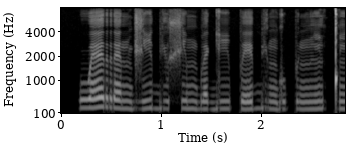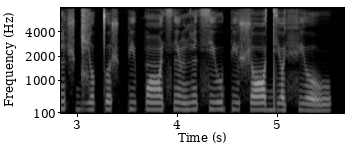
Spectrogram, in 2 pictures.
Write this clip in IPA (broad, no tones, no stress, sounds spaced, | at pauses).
w ɛ r ɛ n d͡ʒ i bʲ u ʃ i m b ɛ ɡ i p e bʲ o ŋ ɡ u p ɪ ŋ ĩ ǃ ĩ ʃ d͡ʑ o t̪ o ʃ pʲ u p ɔ̃ sʲ ɔ̃ ɡ ĩ sʲ u pʲ u ʃ ɔ dʲ ɔ fʲ o w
